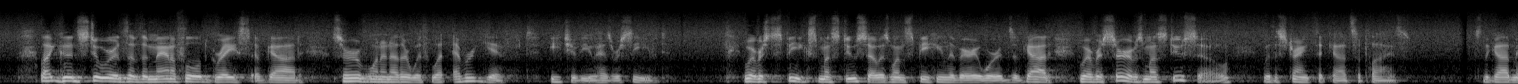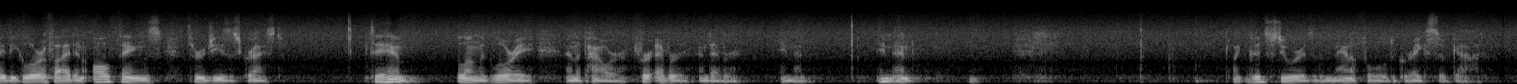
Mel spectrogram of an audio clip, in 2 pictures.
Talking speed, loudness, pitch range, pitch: 155 wpm, -25 LUFS, 100-130 Hz, 110 Hz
